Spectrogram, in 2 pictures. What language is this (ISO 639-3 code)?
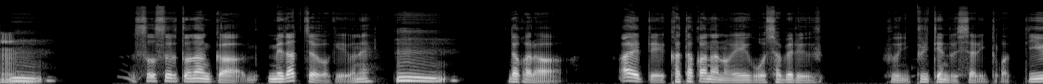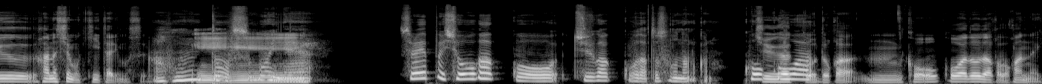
jpn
